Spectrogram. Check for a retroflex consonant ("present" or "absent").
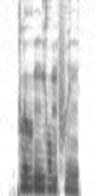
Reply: absent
